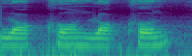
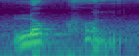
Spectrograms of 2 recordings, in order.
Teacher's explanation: ল এর সাথে একটি অ আছে তারপরে যুক্তবর্ণ যুক্ত খ রয়েছে তাহলে এই ল টা হয়ে যাবে একটা ও ওকার ব্যবহার করতে হবে অর্থাৎ লক্ষণ অর্থাৎ লর ওটা অটা ওর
